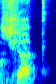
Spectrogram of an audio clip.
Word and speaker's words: Guillot: Es como guillotina, la guillotina francesa, Ah, pero ok, sin una. Guillot.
